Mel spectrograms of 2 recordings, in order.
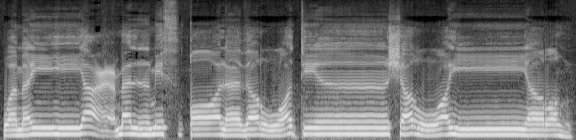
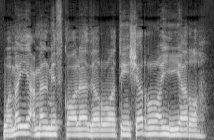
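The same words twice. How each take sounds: First: It is recited slowly, holding sound lengths. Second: It is recited too fast.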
